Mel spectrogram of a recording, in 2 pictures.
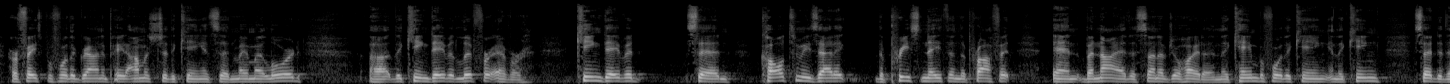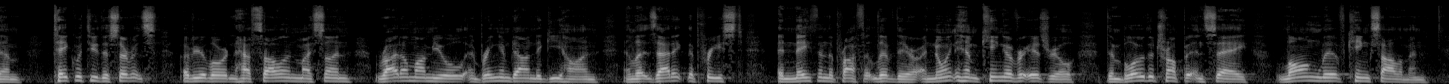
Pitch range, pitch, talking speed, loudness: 130-155 Hz, 145 Hz, 210 wpm, -27 LUFS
